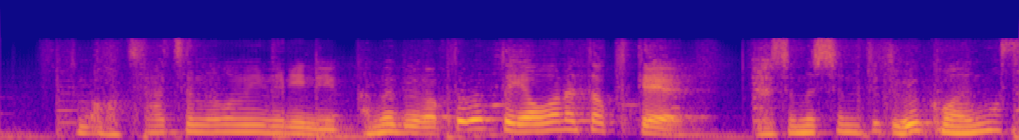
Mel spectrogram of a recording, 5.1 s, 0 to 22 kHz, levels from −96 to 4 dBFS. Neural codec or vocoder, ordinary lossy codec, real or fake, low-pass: codec, 16 kHz, 0.5 kbps, X-Codec, HuBERT features, trained on general audio; none; fake; none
